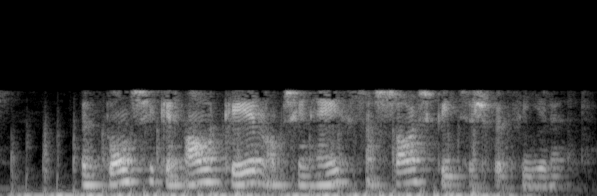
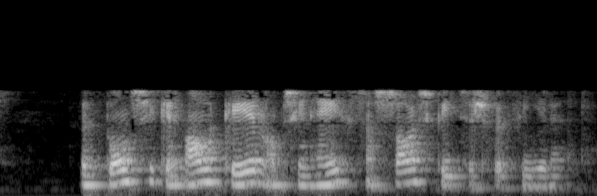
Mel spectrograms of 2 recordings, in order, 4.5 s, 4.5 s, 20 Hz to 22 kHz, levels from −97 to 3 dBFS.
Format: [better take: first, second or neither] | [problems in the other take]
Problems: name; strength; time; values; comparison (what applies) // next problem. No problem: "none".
second | background sound (Knock); 7 dB below the speech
